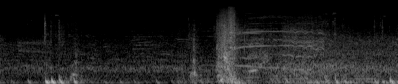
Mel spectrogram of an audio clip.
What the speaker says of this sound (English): I'm trying to kill the horse.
